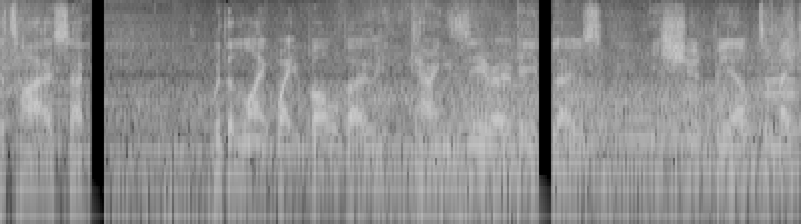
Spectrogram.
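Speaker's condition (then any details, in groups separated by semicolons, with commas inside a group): No condition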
